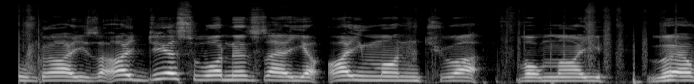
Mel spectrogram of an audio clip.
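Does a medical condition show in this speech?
Yes: ataxia; speech recently worse.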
